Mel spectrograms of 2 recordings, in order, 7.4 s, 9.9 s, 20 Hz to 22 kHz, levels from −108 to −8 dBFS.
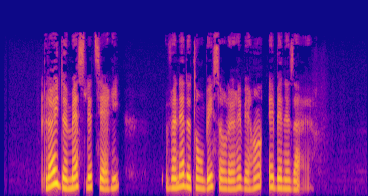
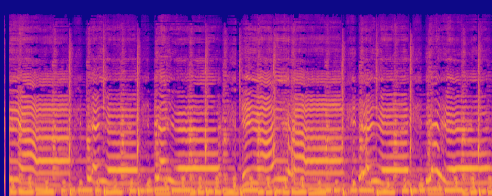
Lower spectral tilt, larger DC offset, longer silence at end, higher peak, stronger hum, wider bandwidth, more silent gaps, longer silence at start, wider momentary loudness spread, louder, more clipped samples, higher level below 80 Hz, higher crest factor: about the same, -6 dB/octave vs -5.5 dB/octave; neither; first, 1.35 s vs 0 s; first, -6 dBFS vs -14 dBFS; neither; second, 11.5 kHz vs 16 kHz; neither; first, 0.8 s vs 0.2 s; first, 12 LU vs 4 LU; first, -23 LUFS vs -28 LUFS; neither; second, -76 dBFS vs -50 dBFS; first, 20 dB vs 14 dB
